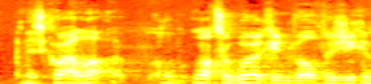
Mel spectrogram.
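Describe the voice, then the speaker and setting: With noticeable background noise, a man talks at a moderate pace in a fairly high pitch, his intonation monotone and flat. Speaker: museum guide. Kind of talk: guided tour narration.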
